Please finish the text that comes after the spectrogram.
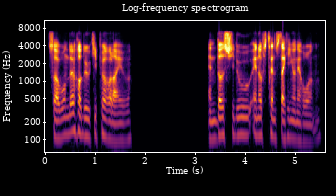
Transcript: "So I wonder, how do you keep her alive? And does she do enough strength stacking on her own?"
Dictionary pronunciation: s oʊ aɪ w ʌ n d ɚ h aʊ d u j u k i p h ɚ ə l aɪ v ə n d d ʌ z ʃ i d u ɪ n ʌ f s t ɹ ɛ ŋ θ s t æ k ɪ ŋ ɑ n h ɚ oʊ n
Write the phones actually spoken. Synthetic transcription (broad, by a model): s oʊ aɪ w ʌ n d ɚ h aʊ d u j u k i p h ɚ ə l aɪ v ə n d d ʌ z ʃ i d u ɪ n ʌ f s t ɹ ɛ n s t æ k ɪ ŋ ɑ n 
